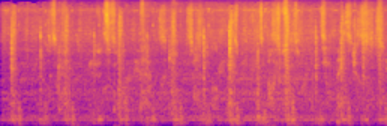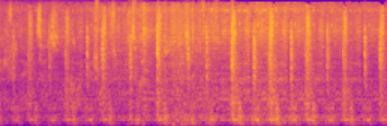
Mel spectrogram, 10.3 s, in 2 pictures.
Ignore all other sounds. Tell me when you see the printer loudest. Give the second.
9 s.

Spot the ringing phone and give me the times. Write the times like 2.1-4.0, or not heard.
not heard.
